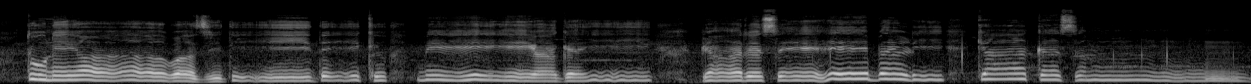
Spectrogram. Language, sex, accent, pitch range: Bengali, male, native, 135-195 Hz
